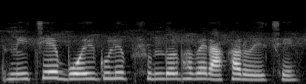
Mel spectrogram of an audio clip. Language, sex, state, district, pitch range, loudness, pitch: Bengali, female, West Bengal, Cooch Behar, 230-260 Hz, -18 LUFS, 255 Hz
